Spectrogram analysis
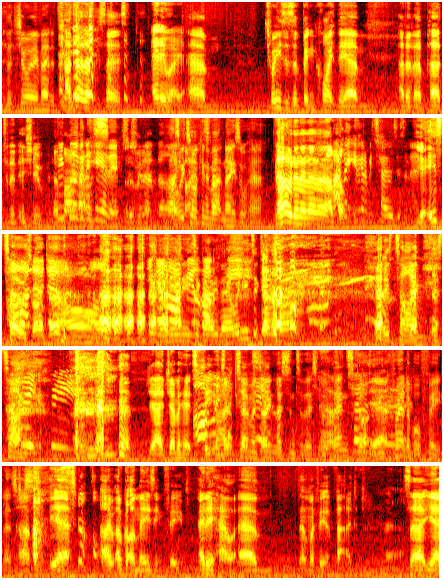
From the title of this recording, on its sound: In a Car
